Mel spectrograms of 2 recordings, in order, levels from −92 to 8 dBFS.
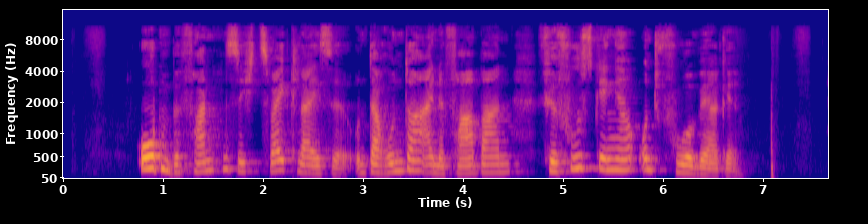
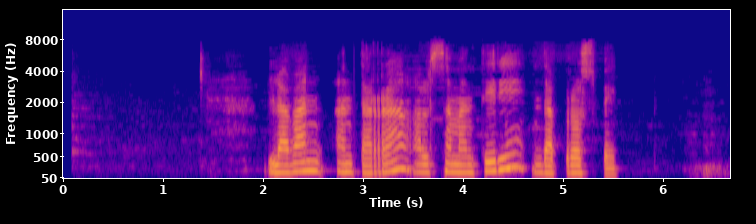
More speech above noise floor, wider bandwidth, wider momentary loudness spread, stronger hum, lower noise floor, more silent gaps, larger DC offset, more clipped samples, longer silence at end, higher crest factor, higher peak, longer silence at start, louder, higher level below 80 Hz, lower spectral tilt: second, 34 dB vs 50 dB; first, 11.5 kHz vs 8.2 kHz; first, 12 LU vs 8 LU; neither; second, -60 dBFS vs -72 dBFS; neither; neither; neither; first, 0.9 s vs 0.2 s; about the same, 20 dB vs 18 dB; about the same, -6 dBFS vs -6 dBFS; second, 0.8 s vs 2.05 s; second, -26 LUFS vs -22 LUFS; second, -80 dBFS vs -64 dBFS; second, -3.5 dB/octave vs -6 dB/octave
